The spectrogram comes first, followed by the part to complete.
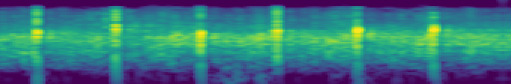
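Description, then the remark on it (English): A crowd applauds the people who volunteered, a dense wash of many hands clapping with a few sharper, louder claps standing out at a roughly regular beat, sustained at an even level throughout. “Everyone, a round of applause who was brave enough”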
